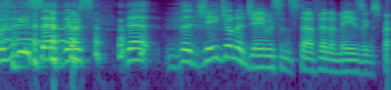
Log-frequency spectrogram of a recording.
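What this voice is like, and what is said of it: Usual voice. Nothing is said of it.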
